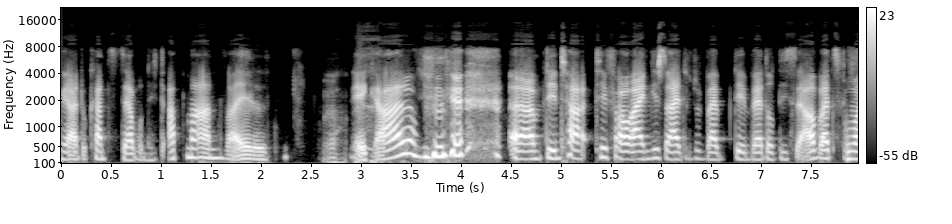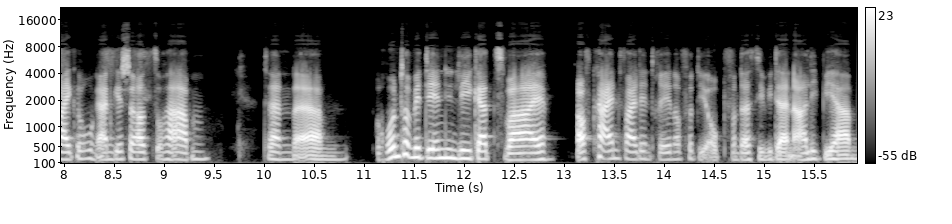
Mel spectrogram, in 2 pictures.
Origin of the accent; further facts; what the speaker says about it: Heilbronn region, Baden-Württemberg, Germany; ich komme aus der Region Heilbronn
